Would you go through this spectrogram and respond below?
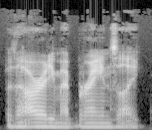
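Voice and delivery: usual speaking voice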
